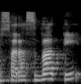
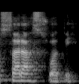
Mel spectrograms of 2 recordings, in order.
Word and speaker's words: Sarasvati: ejemplo Claro no digo sarasvati sino que digo saraswati esa sería la pronunciación correcta acá tenemos esto ejemplificado la va después de una consonante se pronuncia como u cuando inicia la la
